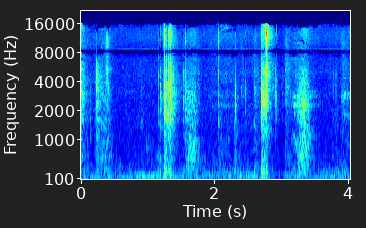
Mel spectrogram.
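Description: Zen Magnets neodymium magnet spheres clicking and rubbing as a flat sheet of them is sliced into long straight strips with the edge of a thin card. A few sharp clicks stand out, the loudest about a second and a third in and again near three seconds.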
